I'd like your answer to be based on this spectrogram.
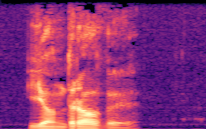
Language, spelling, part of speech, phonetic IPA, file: Polish, jądrowy, adjective, [jɔ̃nˈdrɔvɨ], Pl-jądrowy.ogg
